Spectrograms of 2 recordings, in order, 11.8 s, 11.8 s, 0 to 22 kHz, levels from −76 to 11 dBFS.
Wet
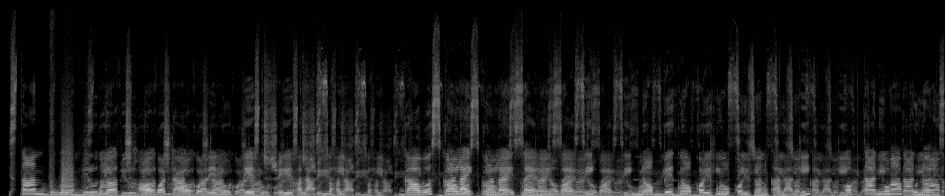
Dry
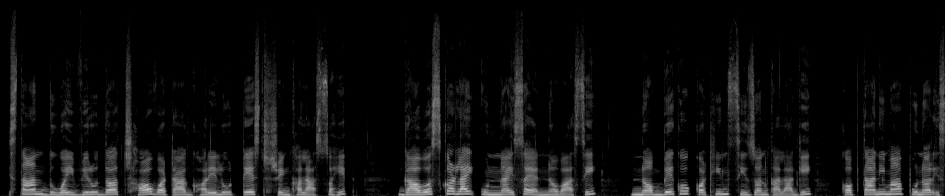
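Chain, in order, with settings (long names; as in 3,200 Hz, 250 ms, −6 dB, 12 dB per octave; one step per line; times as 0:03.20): echo with shifted repeats 481 ms, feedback 46%, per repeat −100 Hz, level −3.5 dB
0:00.53–0:01.11: windowed peak hold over 17 samples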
